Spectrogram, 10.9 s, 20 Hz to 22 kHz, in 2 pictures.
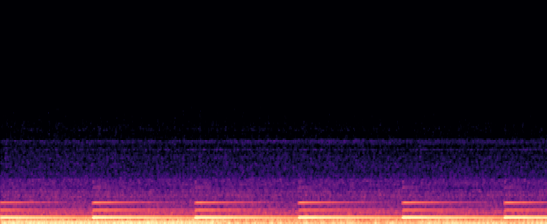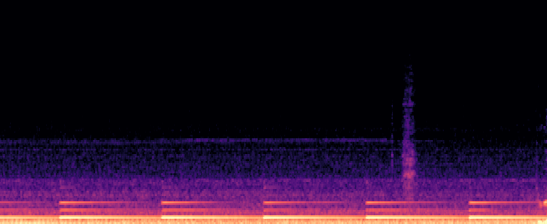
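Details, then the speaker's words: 1998 Mustang GT, 132k miles, PI heads, FRPP shorty headers, cold start after sitting: fast light ticking over a slightly lumpy cold idle; owner suspects a header exhaust leak, with exhaust smell on startup. "bit of an exhaust smell on startup but i think that's that's just the header leak kind of here tapping tapping so"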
